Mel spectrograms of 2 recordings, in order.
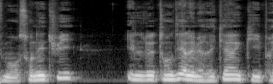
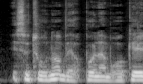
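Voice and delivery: ordinary delivery, nothing marked

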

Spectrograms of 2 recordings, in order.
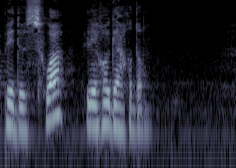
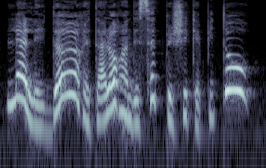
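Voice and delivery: raised, louder protesting exclamation; exclaiming; 6 semitones higher, 5 dB louder than usual. A narrator's reading. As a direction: cry it out as the duchess, higher and louder. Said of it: "s'écria la duchesse".

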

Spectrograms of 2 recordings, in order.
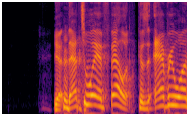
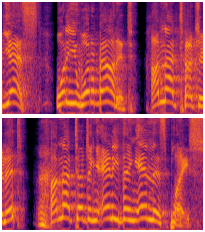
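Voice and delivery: higher, nervous protest, mock-scared; high anxious self; 7 semitones higher than usual. To friend about the purse, higher nervous refusal. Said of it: "I'm like".

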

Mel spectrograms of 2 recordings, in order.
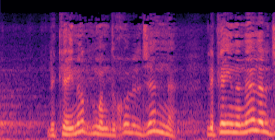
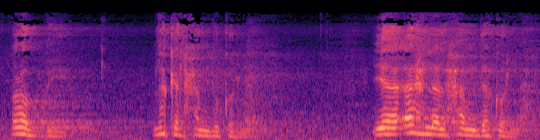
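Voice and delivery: prayer; 4 semitones lower, 4 dB quieter than usual. Acted. Closing supplication.

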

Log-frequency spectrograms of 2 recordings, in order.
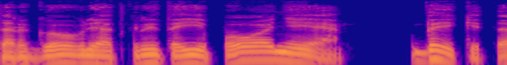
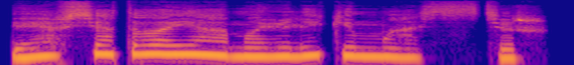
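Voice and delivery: high, slow, languid seductress; sultry; 12 semitones higher, slower than usual. Acted. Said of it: "томным голосом произнесла тёмная эльфийка".

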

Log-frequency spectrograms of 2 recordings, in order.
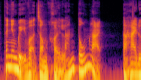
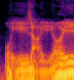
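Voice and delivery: stunned grandpa; 7 semitones lower, 3 dB quieter than usual. A narrator's reading. Grandpa shocked, face twitching.

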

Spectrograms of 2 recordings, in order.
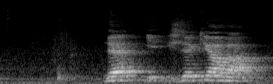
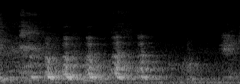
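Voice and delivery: soft rolling chuckle; laugh; 5 dB quieter than usual. Real, not acted. Joking that men are weak, soft chuckling. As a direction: laugh quietly at your own joke.

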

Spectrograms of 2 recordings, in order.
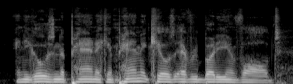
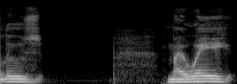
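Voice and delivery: ordinary talk, nothing marked

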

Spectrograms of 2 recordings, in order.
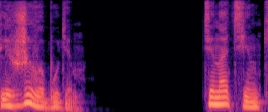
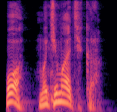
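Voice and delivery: perked up; 7 semitones higher than usual. Acted. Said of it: "оживился Марк".

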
